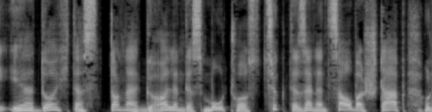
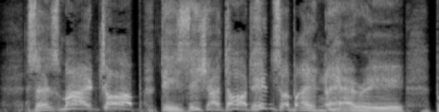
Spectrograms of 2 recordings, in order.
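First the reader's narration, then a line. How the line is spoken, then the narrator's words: Roaring. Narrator (German): brüllte Hagrid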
